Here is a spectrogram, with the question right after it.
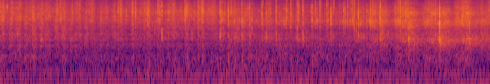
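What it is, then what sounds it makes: Thin plastic plant pot. A round black plastic plant pot holding soil and a small succulent is gripped in both hands while fingertips and nails scratch and squeeze its thin plastic walls. The result is a steady, bright crinkling and scratching with quick irregular ticks, peaking in a sharper click near the end.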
